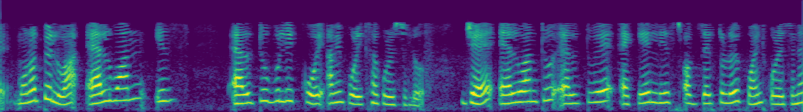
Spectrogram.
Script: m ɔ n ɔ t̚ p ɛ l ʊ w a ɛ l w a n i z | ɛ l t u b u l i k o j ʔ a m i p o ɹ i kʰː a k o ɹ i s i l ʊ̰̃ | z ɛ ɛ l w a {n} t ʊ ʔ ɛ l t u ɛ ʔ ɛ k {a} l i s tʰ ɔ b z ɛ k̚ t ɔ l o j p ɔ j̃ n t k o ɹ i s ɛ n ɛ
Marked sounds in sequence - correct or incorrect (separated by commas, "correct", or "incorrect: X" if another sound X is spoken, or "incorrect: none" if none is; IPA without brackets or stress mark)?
correct, incorrect: ɛ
